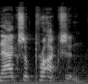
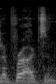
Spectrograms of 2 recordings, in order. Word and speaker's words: naproxen: He was told to take painkillers like acetaminophen, ibuprofen, and nasoproxen. Did I pronounce it right? Who knows? Okay, and painkillers to get him ready for the next game. Naproxen, yeah. Okay.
